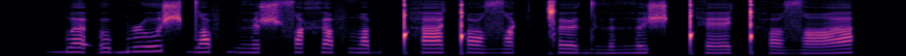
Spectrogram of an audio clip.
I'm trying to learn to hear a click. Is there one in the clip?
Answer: yes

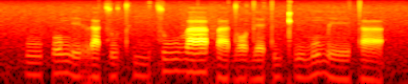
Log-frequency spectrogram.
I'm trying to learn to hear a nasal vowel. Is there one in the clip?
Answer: yes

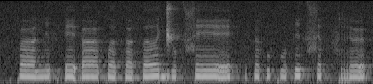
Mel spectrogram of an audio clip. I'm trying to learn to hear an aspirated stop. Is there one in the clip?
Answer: no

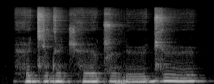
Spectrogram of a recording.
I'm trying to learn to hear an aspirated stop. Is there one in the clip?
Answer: yes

